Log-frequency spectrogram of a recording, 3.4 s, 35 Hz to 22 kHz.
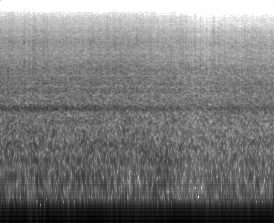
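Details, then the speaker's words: MK5 Toyota Supra, windows down at about 54 mph, before fitting Armaspeed Windblock side mirrors: heavy deep pulsing throb filling the cabin, awful reverberating bass; wind buffeting, worst at 54 mph and still heard at 60. "54 is the worst. Oh my gosh. I hope you can hear that. It is awful sounding."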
